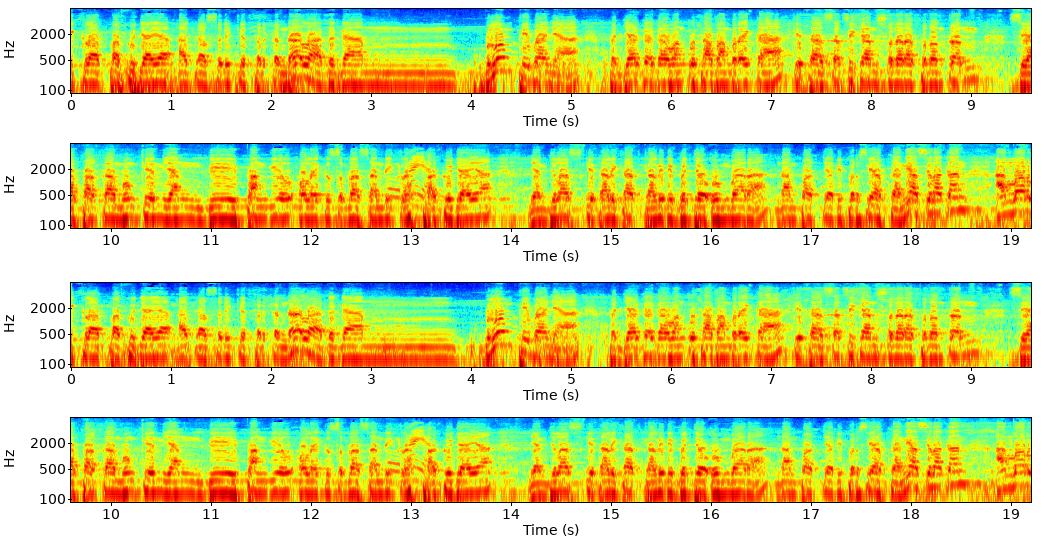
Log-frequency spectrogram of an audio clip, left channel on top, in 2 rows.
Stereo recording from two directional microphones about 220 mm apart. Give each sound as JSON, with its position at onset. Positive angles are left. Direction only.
{"t": 0.1, "sound": "a man's voice", "side_deg": -35}
{"t": 4.1, "sound": "a man's voice", "side_deg": -40}
{"t": 12.9, "sound": "speech", "side_deg": 0}
{"t": 13.3, "sound": "a man's voice", "side_deg": -40}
